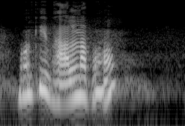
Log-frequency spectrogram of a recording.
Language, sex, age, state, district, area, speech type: Assamese, female, 45-60, Assam, Lakhimpur, rural, read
